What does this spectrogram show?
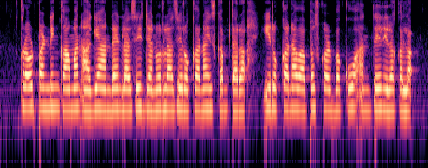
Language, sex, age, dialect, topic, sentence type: Kannada, female, 25-30, Central, banking, statement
